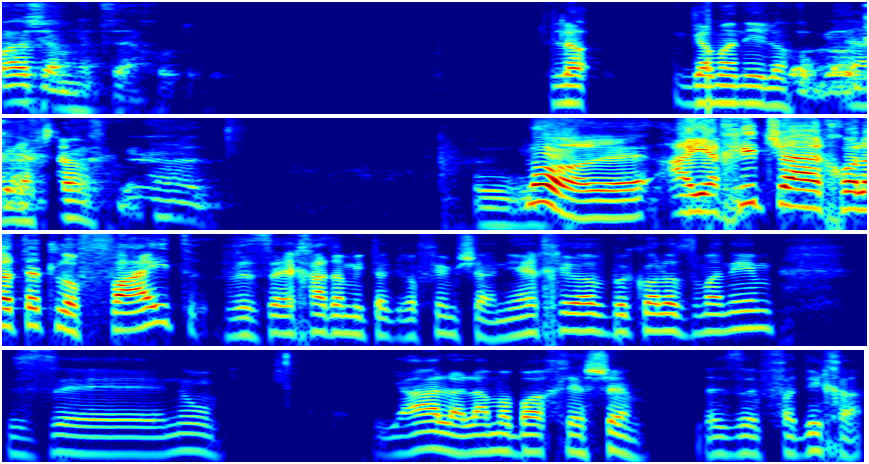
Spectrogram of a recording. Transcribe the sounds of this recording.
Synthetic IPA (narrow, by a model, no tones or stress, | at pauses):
aʃamnat͡seaχot̪o̥ | lo̞ | ɡamanilo̞aniaχʃava | lo̞ajaχid̪ʃeaajaχo̞lːat̪et̪lo̞fajtvezeːχadhamitaɡʁafimʃeaniaχioevbeko̞lazmanim | zenu | jaːlalamabʁaχliaʃe̞m | ezefadiχa̰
